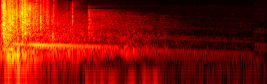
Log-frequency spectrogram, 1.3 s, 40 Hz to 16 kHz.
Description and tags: Ricochet wood2
wood, ting, gun, bang, pow, snap, metal, shoot, ping, ricochet, crack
